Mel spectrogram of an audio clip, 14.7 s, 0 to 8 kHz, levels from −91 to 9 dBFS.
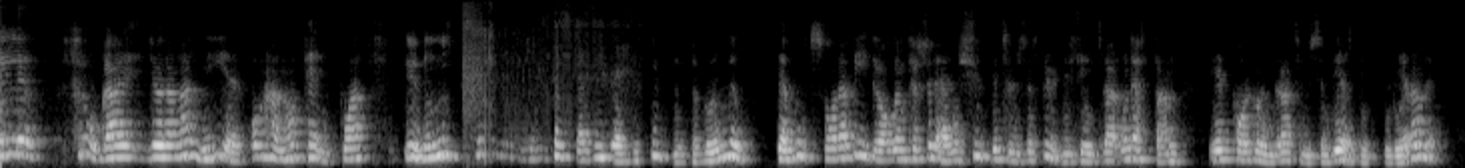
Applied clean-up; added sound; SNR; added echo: neural mask model DeepFilterNet 3.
